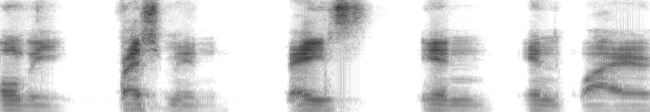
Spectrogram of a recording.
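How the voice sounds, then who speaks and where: A man talks in a very deep, low pitch with a monotone, flat intonation. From Alaska. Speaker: voice actor. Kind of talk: interview.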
